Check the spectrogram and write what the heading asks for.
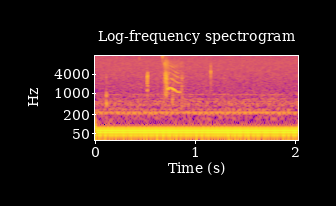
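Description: Steady low electrical hum, with a few faint, brief squeaky chirps and a tick about half a second to a second in.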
